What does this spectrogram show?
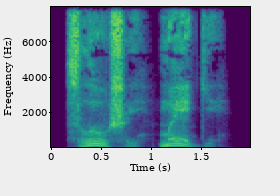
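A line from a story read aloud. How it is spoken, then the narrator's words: Quiet. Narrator (Russian): тихо сказал он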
